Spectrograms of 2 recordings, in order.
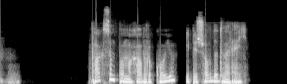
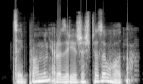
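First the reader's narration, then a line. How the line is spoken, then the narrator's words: Calm remark. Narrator (Ukrainian): спокійно зауважив він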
